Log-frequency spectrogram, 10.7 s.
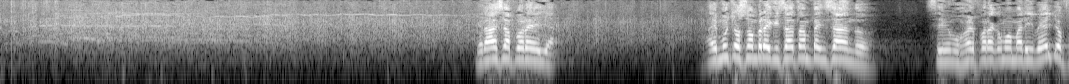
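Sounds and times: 
audience applause: 0:00.0 - 0:07.5
speech: 0:04.8 - 0:05.7, 0:07.1 - 0:10.6.

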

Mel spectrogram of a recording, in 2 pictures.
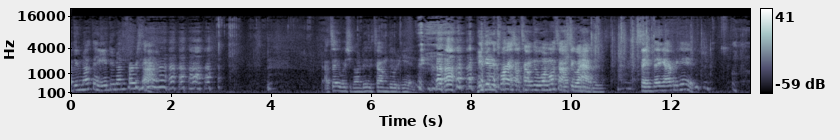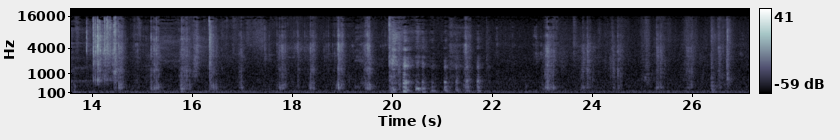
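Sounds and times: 
speech: 0:00.0 - 0:03.0, 0:03.9 - 0:04.2, 0:05.0 - 0:12.8, 0:20.2 - 0:20.7
laughter: 0:01.3 - 0:03.0, 0:06.9 - 0:08.8, 0:20.0 - 0:21.9
crunching ice while chewing: 0:13.9 - 0:19.9, 0:22.8 - 0:26.6.

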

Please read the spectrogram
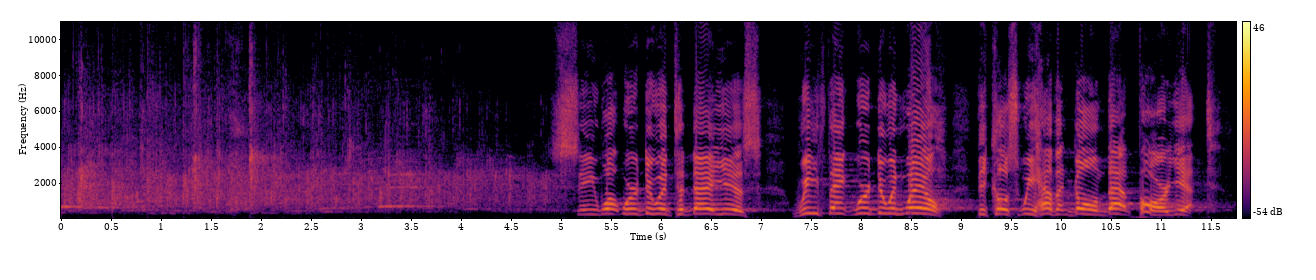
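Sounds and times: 
audience clapping hands: 0:00.0 - 0:05.0
speech: 0:05.1 - 0:11.6.

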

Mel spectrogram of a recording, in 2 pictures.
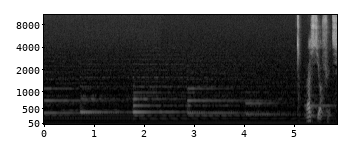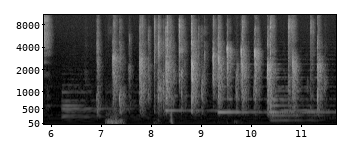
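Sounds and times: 
speech: 0:05.2 - 0:06.1
audience clapping: 0:06.9 - 0:11.6.

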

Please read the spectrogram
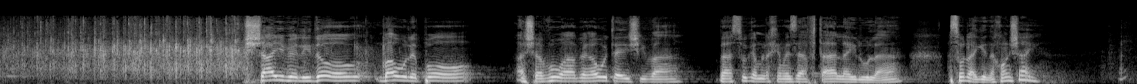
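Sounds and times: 
applause: 0:00.0 - 0:03.8
speech: 0:02.4 - 0:10.6.

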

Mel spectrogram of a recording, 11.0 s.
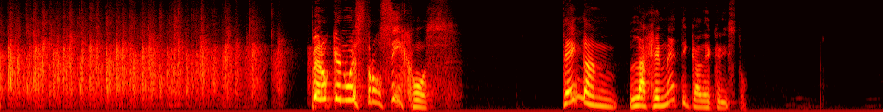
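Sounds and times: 
audience applause: 0:00.0 - 0:03.6
speech: 0:03.9 - 0:05.6, 0:07.0 - 0:09.4.

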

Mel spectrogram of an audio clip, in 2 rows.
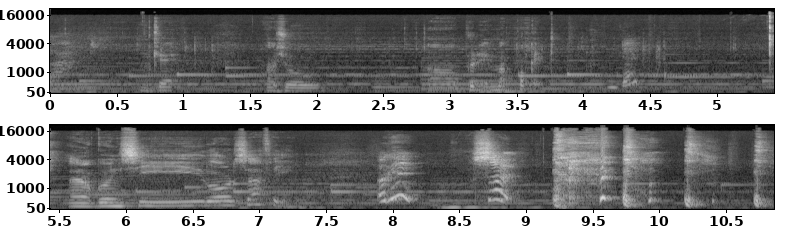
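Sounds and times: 
speech: 0:00.8 - 0:02.2, 0:02.8 - 0:04.7, 0:05.6 - 0:09.7
cough: 0:09.2 - 0:10.8.

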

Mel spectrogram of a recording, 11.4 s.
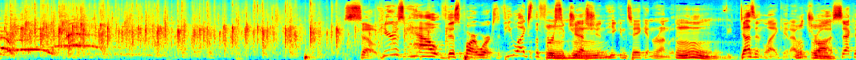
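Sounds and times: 
whoop or whistle of cheering: 0:00.0 - 0:02.1
crowd applause: 0:00.0 - 0:06.1
speech: 0:04.8 - 0:11.4.

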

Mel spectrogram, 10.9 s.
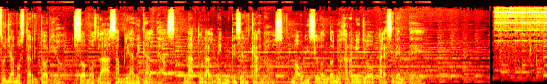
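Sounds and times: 
speech: 0:00.0 - 0:08.6
alarm ringing: 0:09.9 - 0:10.9.

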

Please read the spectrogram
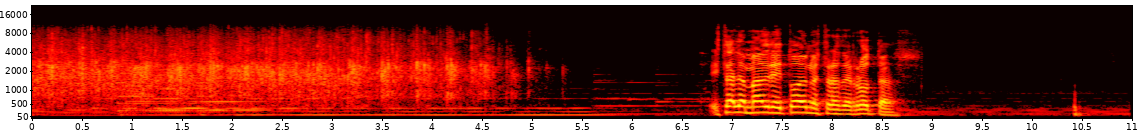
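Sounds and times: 
audience applause: 0:00.0 - 0:05.4
speech: 0:06.8 - 0:08.8.

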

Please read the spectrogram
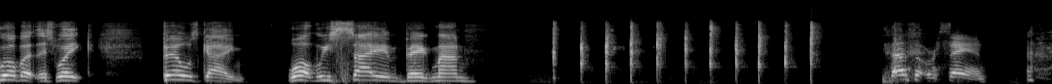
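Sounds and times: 
speech: 0:00.0 - 0:04.8, 0:08.8 - 0:10.5
hand clapping: 0:05.5 - 0:08.3.

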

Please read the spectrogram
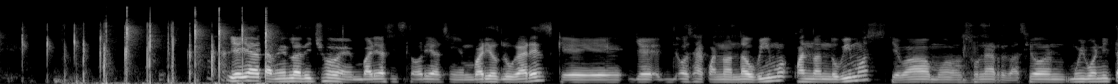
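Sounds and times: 
scattered hand clapping from a few people: 0:00.0 - 0:03.4
speech: 0:02.3 - 0:11.1.

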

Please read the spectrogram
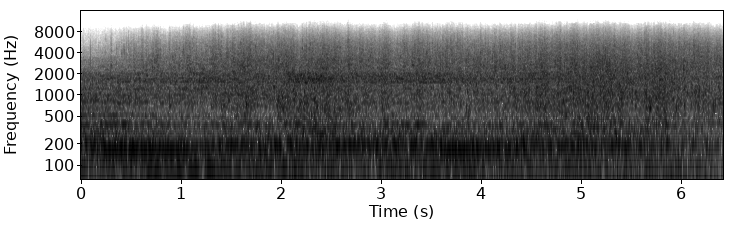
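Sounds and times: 
huge ocean wave crashing over a ship: 0:00.1 - 0:06.4.

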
